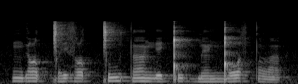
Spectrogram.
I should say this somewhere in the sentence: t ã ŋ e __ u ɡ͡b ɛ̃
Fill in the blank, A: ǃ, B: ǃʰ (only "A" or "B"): A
